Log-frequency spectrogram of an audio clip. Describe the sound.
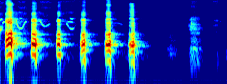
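A voice imitates a turkey gobbling, six quick, throaty bursts in a rapid even rhythm, fairly loud, then a brief pause and one faint trailing note.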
